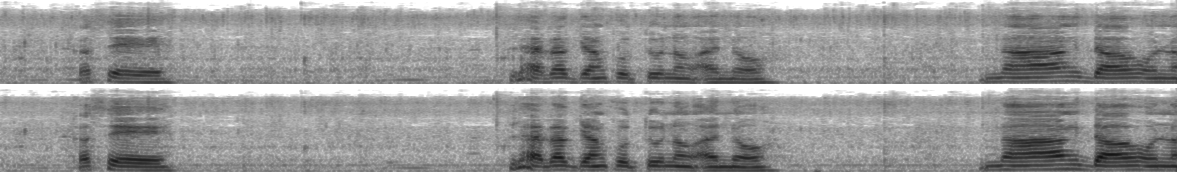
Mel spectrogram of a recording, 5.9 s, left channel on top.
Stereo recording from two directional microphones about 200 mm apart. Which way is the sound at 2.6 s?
20° right (ahead or behind).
